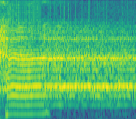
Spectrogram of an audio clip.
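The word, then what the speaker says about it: حاء: قاف قاف قاف হ্যাঁ حا হ্যাঁ হ্যাঁ হ্যাঁ। حا حا حا গলা চাপিয়ে হলকের মধ্যখান হইতে হ্যাঁ উচ্চারণ করতে হবে।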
